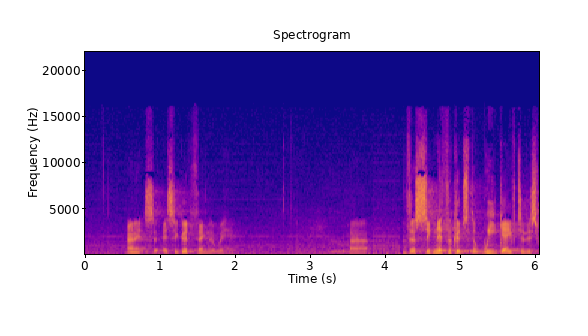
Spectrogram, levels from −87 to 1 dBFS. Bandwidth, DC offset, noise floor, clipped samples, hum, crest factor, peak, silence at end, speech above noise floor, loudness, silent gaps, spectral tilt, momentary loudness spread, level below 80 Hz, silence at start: 16.5 kHz; under 0.1%; -50 dBFS; under 0.1%; none; 26 dB; -2 dBFS; 0 s; 24 dB; -24 LUFS; none; -1.5 dB/octave; 22 LU; -54 dBFS; 0.2 s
